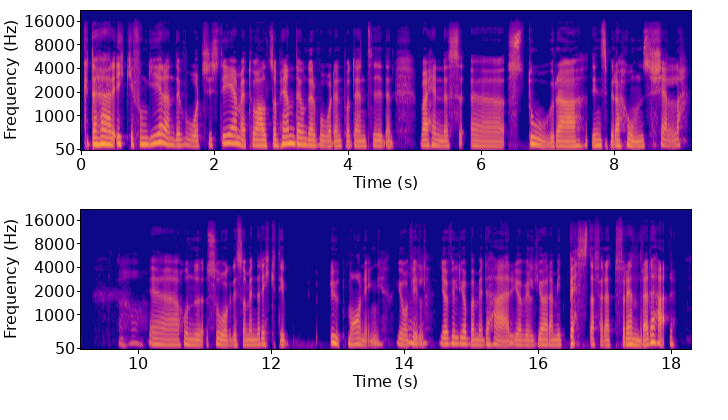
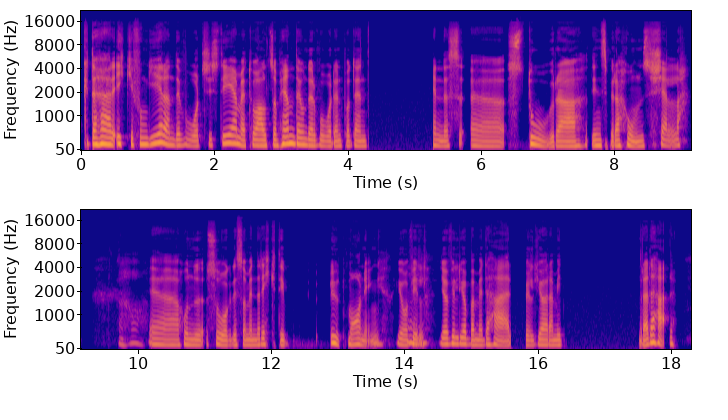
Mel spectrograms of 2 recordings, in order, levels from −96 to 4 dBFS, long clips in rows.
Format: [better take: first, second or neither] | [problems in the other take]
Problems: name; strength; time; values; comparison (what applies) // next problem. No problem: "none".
first | audio cutting out; at 4.5 s for 1 s and at 16 s for 1 s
